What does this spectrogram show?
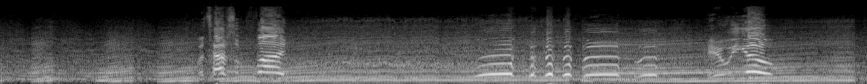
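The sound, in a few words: Honda Civic EG6 engine revving at Magione in video game Assetto Corsa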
